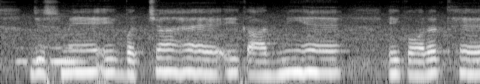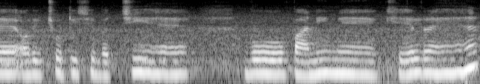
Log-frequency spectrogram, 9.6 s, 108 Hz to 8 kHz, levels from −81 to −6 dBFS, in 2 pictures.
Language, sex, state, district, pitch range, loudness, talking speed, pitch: Hindi, female, Rajasthan, Jaipur, 180-195 Hz, -16 LUFS, 135 wpm, 185 Hz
